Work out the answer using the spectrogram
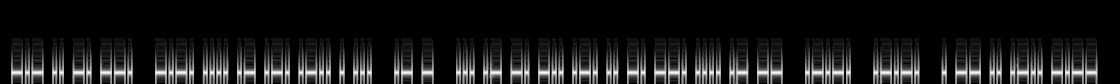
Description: Morse code, heard as a keyed tone, about 36 wpm, 550 Hz. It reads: KING CHARLES AT SANDRINGHAM <AR> <AR> EMILY
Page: News Headlines in Morse Code at 35 WPM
